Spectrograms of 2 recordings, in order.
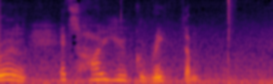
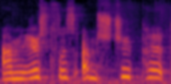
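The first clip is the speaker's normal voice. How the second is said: lightly voiced child in a higher pitch; high, put-down kid voice; self-deprecating kid; 9 semitones higher than usual. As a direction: speak up high as a kid who feels useless. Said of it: "So when a kid says".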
